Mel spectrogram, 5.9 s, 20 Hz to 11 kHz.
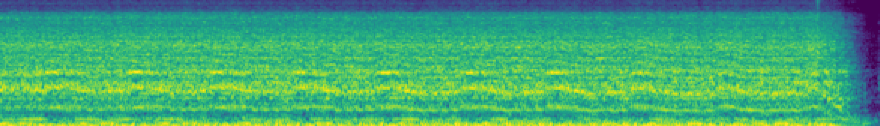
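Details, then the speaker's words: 1953 Studebaker Starliner, off road possibly 45 years, 12-volt battery direct to starter with 6-volt ignition: fast even starter whirring about five seconds, no catch; spark inconsistent, owner suspects ignition points not clean enough. "The spark doesn't look real consistent. So, I think it might still be the ignition points not clean enough. So, they don't always make contact."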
